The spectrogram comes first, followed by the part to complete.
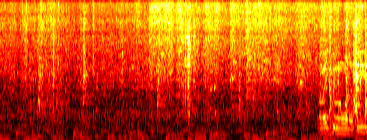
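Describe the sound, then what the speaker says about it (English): Ground meat for lettuce tacos sizzles steadily in a hot pan, with a dense crackling fry and occasional stirring scrapes. A low musical bed plays underneath and there is no talk. "Wait for that sizzling noise that this thing is gonna make."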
